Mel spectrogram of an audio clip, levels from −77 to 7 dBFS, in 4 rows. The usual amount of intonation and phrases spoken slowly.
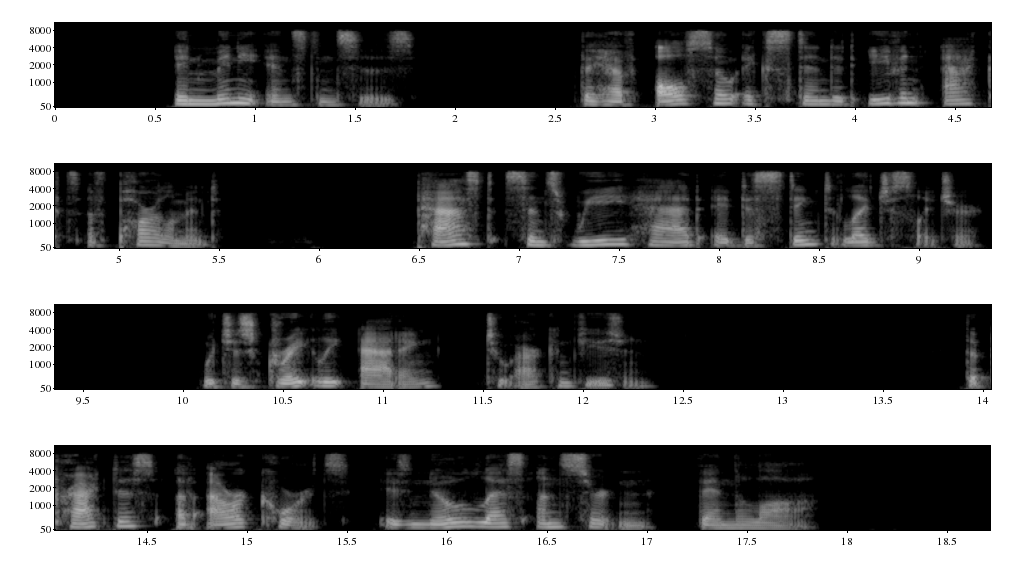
Yes: average, 4.0 semitones; slow, 125 wpm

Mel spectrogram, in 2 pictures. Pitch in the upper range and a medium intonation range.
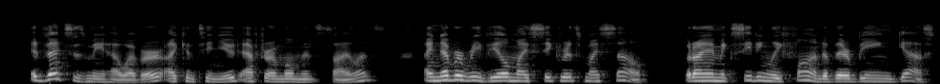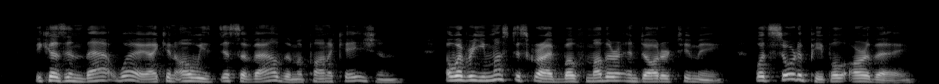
No: medium, 150 Hz; average, 5.0 semitones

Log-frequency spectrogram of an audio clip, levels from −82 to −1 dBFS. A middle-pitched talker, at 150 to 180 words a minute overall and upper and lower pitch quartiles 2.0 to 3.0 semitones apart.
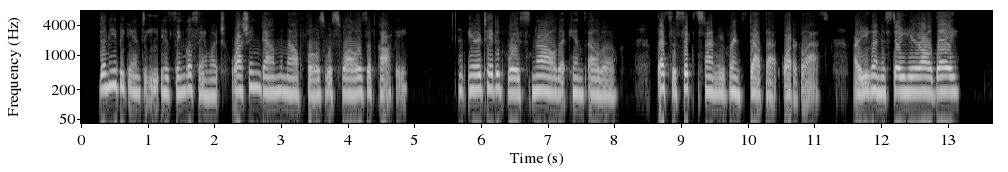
Yes: medium, 180 Hz; average, 175 wpm; narrow, 2.5 semitones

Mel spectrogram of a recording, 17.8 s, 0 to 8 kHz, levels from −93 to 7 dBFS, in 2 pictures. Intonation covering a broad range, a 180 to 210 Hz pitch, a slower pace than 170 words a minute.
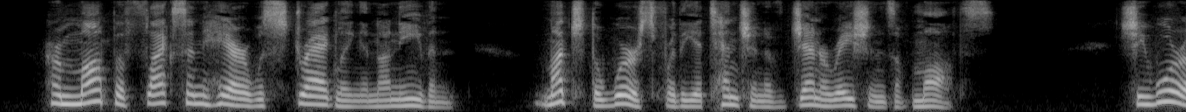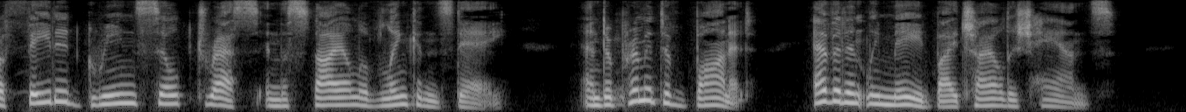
Yes: wide, 5.7 semitones; high, 190 Hz; average, 140 wpm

